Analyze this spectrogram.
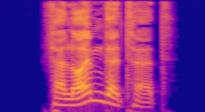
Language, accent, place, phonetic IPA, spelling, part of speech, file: German, Germany, Berlin, [fɛɐ̯ˈlɔɪ̯mdətət], verleumdetet, verb, De-verleumdetet.ogg
- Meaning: inflection of verleumden: 1. second-person plural preterite 2. second-person plural subjunctive II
